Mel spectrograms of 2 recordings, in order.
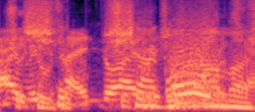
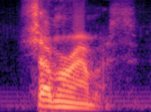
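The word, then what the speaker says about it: Chaguaramas: No, he's talking he mispronunciated the treaty of Shagaramas.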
